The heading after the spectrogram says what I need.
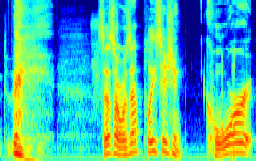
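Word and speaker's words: Qore: It says Core, pronounced Core, was a monthly subscription-based interactive online magazine for the PlayStation Network and replaced the jam-packed series Yep.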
